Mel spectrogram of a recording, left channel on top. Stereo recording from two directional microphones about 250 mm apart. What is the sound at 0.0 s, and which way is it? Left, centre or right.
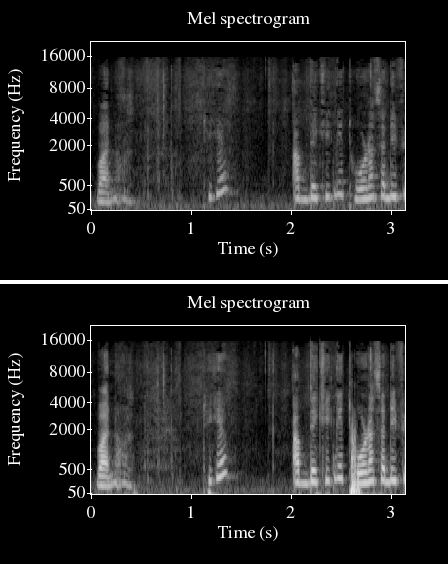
A woman's voice, right.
